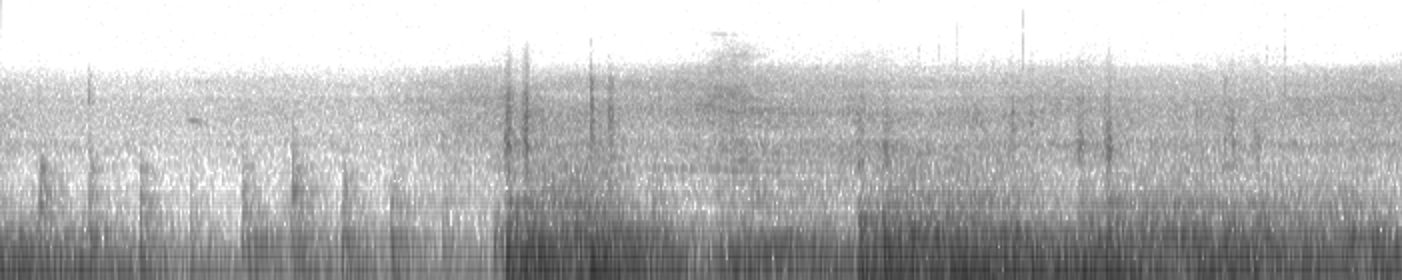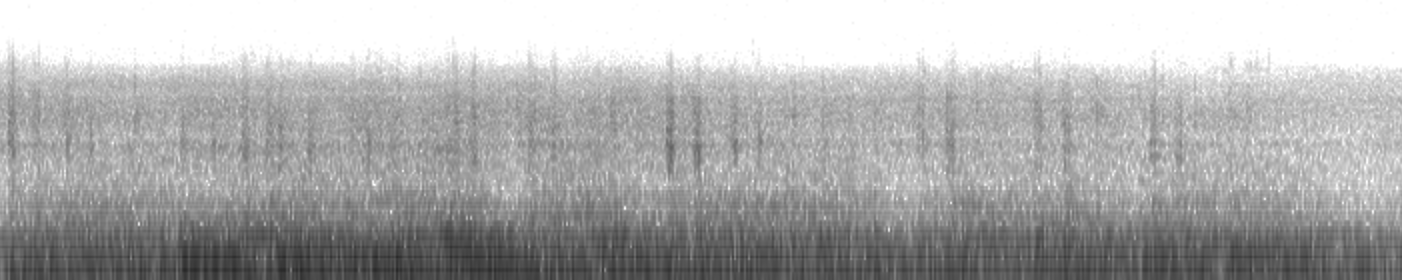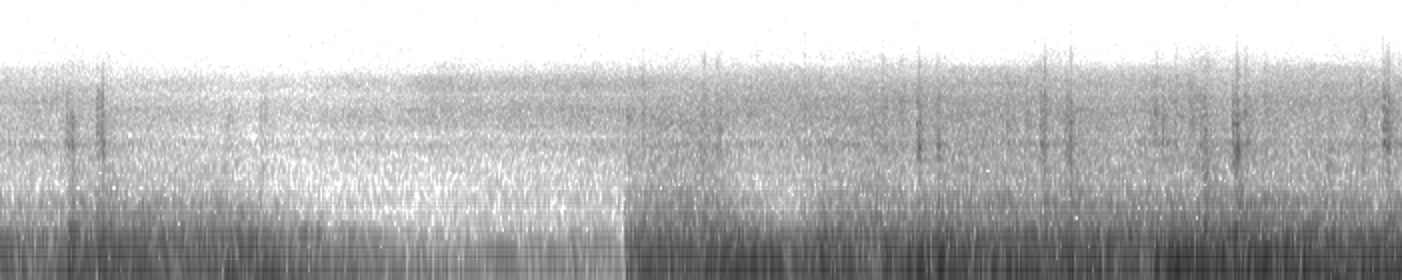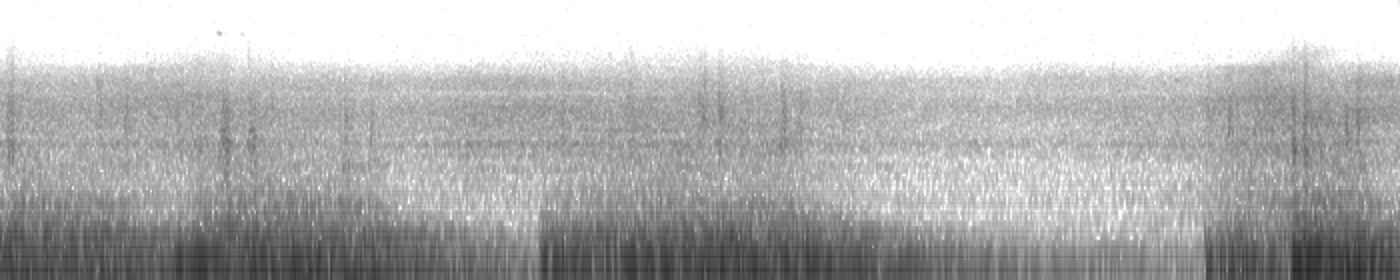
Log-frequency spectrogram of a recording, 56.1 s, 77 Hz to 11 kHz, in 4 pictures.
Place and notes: {"title": "Binckhorstlaan, Den Haag - Carbridge & Birds", "date": "2012-11-29 18:42:00", "description": "Instead of recording underwater, I used the hydrophones as contact microphones and placed them at the beginning of the cartridge located at the Binckhorstlaan.\nRecorded using two hydrophones and a Zoom H4.", "latitude": "52.06", "longitude": "4.34", "altitude": "2", "timezone": "Europe/Amsterdam"}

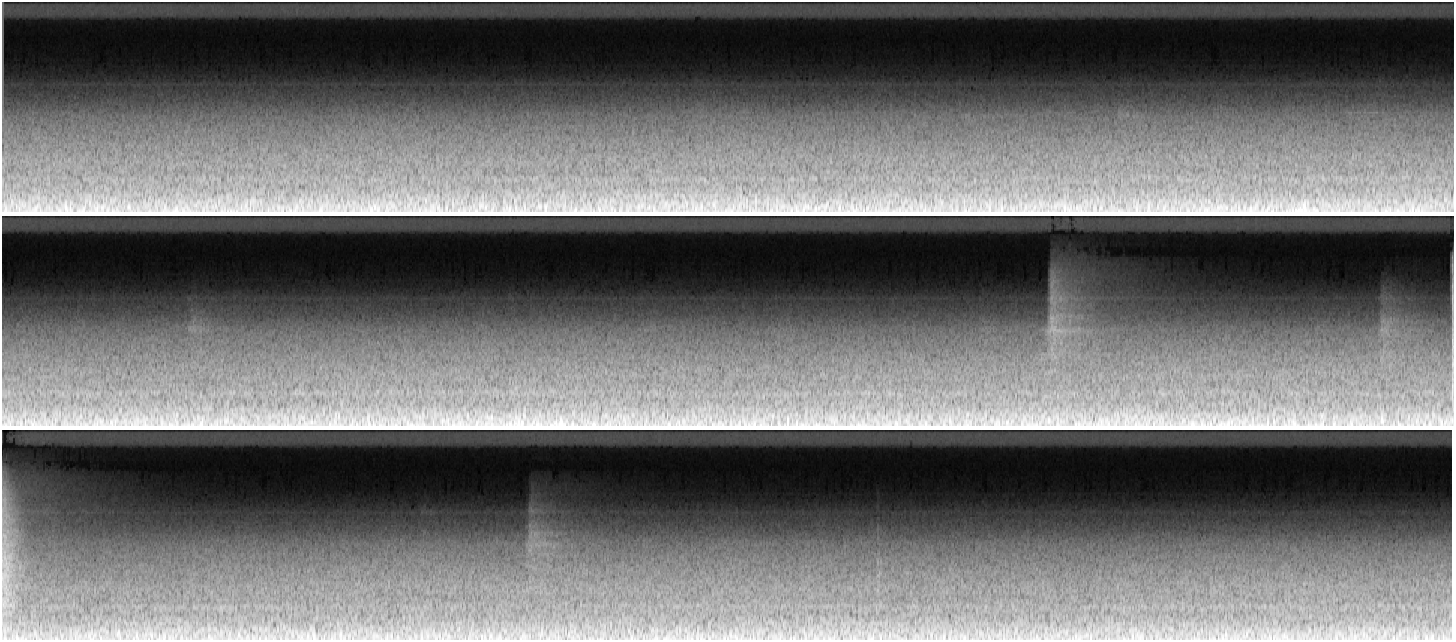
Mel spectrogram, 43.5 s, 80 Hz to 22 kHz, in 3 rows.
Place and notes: {"title": "Wersten, Düsseldorf, Deutschland - Düsseldorf. Provinzial building, conference room", "date": "2012-12-11 12:30:00", "description": "Inside the building of the insurance company Provinzial in a conference room entitled \"Room Düsseldorf\". The sonorous, constant sound of the room ventilation and some mysterious accents in the empty room.\nThis recording is part of the exhibition project - sonic states\nsoundmap nrw -topographic field recordings, social ambiences and art places", "latitude": "51.20", "longitude": "6.81", "altitude": "44", "timezone": "Europe/Berlin"}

